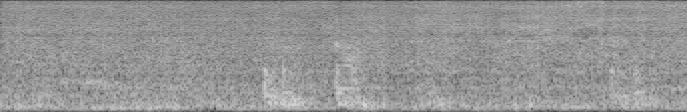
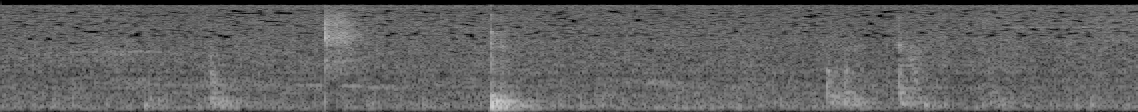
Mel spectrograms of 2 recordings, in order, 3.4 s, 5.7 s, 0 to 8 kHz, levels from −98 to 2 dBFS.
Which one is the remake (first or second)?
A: first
